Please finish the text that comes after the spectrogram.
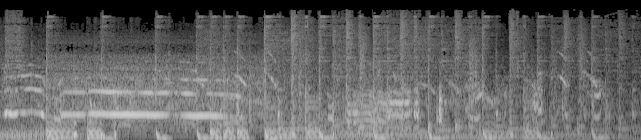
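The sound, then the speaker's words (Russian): A noisy commotion of chickens and roosters in a port, with dense overlapping clucks, squawks and drawn-out crowing calls filling the whole stretch, fairly loud. “Чертил заученно, без зла и без вдохновения, до тех пор, пока пароход не пропал из виду, а в порту остался один петушиный переполох.”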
